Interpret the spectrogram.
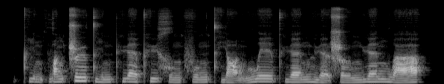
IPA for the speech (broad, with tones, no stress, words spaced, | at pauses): pʰḭ˨˩nfwɑ˦ŋʈ͡ʂɻ̩˥ t̪i˧˥npʰɥɛ˥˩pʰy˥xʊ˧˥ŋ fʊ˧˥ŋt̪ʰjɑ̰˨˩ŋ lwe˥ɪ̯pʰɥɛ˧˥nlɥɛ̰˨˩ ʂɤ˧˥ŋ ɥɛ˥nwä˧˥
